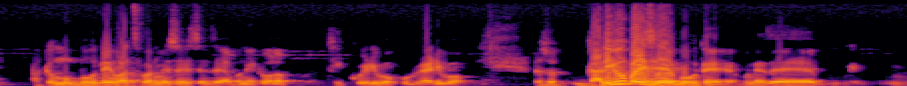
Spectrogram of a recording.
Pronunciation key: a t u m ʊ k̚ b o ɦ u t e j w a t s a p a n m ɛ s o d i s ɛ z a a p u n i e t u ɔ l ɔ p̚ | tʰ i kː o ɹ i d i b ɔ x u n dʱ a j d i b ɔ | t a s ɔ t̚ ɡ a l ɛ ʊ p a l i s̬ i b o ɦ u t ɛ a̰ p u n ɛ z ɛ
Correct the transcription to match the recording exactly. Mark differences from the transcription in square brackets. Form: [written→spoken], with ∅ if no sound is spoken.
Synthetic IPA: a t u m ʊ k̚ b o ɦ u t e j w a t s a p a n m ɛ s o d i s ɛ z [a→ɛ] a p u n i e t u ɔ l ɔ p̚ | tʰ i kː o ɹ i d i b ɔ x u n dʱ a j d i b ɔ | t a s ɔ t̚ ɡ a l [ɛ→i] ʊ p a [l→ɹ] i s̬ [i→ɛ] b o ɦ u t ɛ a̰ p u n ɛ z ɛ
